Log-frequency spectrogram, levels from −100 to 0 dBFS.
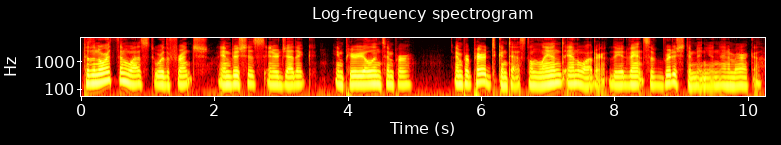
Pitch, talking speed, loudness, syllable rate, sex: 150 Hz, 165 wpm, -21 LUFS, 5.3 syllables/s, male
